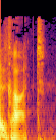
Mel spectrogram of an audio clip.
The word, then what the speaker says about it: Descartes: The cart. – That's the chainsaw of victory. Yay! That is correct. – Come on, Alan. – But you spell it DESCARTES.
